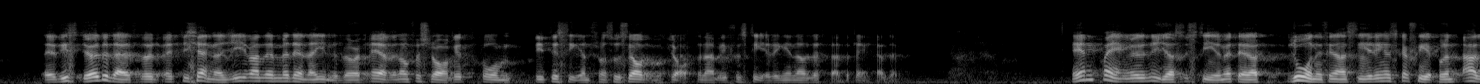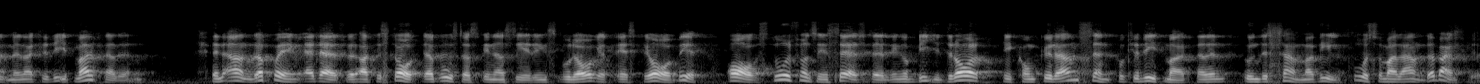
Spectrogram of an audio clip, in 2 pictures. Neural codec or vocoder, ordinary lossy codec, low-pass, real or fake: codec, 16 kHz, 2 kbps, FreqCodec, larger model; none; none; fake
